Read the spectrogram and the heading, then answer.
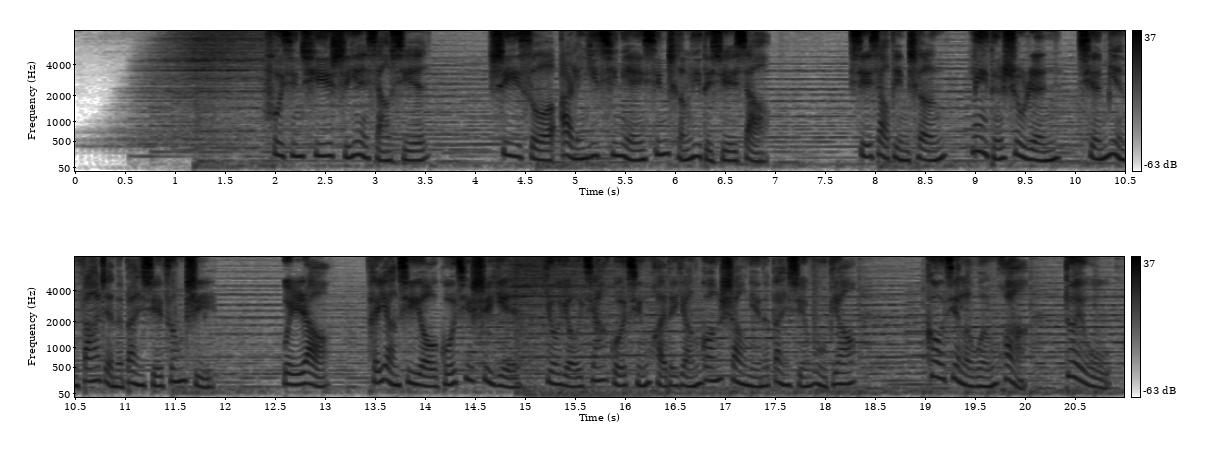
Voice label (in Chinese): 女 专题 汇报; 复兴区实验小学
